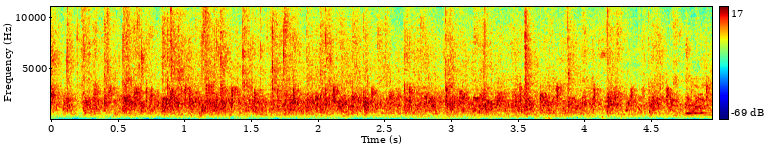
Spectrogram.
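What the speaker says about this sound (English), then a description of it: "One more round of applause" Audience at a Burlington Democratic caucus gives a sustained round of applause, dense even clapping filling the room throughout.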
